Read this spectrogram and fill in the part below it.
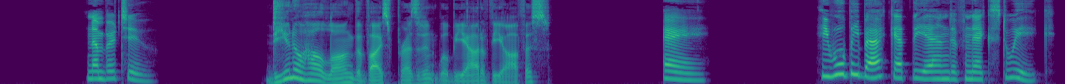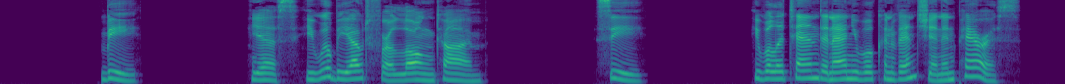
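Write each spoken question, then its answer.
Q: Do you know how long the vice president will be out of the office?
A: A: He will be back at the end of next week.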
